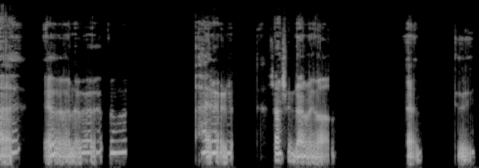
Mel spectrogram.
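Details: Man with multiple system atrophy, parkinsonian type (MSA-P), who reports that his speech has more of a stutter and a tremor, becoming more noticeable after the first two minutes; dysarthria in multiple system atrophy.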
